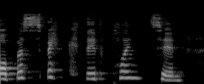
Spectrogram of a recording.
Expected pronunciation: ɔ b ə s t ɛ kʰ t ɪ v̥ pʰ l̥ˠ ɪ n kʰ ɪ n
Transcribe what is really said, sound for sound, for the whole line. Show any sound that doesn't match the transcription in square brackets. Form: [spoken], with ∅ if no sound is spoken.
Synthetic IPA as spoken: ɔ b ə s [p] ɛ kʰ t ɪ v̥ pʰ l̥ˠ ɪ n [tʰ] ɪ n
